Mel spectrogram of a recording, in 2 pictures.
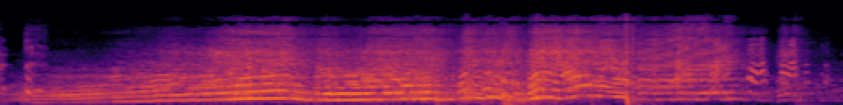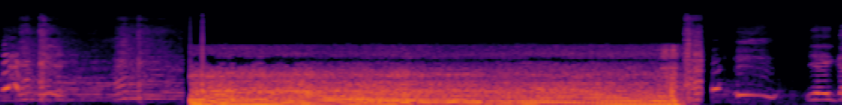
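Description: A motorcycle engine revs and climbs through gears during a wheelie stunt, loud rising whines with pitch sweeps, followed by a harsher blaring segment that ends abruptly.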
